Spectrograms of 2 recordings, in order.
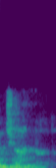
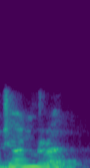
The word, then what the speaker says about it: journal: time I have seen people are speaking pronouncing this word as general it is not General our sound has a weak sound you have to drop the sound of letter r it is Journal work on the pronunciation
